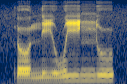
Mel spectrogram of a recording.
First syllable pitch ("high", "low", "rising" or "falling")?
low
